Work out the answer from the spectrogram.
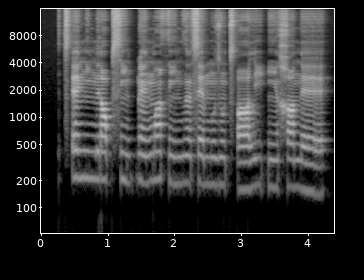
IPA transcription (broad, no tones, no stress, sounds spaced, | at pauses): t͡sʼ ɛ ŋ ĩ ŋ ɘ ɾ ɑ b s ĩ b ɓ ɛ̃ ŋ͡m ɑ̃ θ ĩ ŋ ð ə̃ s ɛ m ũ z ũ t͡sʼ ɑ l i ʔ ĩ χ ɑ n ɛ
